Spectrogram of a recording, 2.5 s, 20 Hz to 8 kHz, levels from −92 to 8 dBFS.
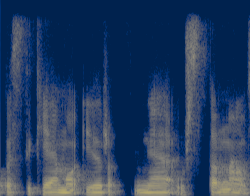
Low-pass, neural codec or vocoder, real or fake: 7.2 kHz; none; real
